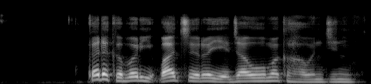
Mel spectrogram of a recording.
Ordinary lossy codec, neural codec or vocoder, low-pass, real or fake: none; codec, 24 kHz, 1.2 kbps, DualCodec; 10.8 kHz; fake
